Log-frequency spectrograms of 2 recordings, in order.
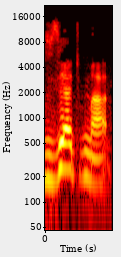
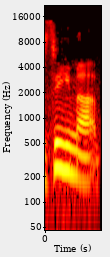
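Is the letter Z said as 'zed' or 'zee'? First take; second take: zed; zee. First: The letter is said the British way, 'zed'. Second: The letter is said the American way, 'zee'.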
